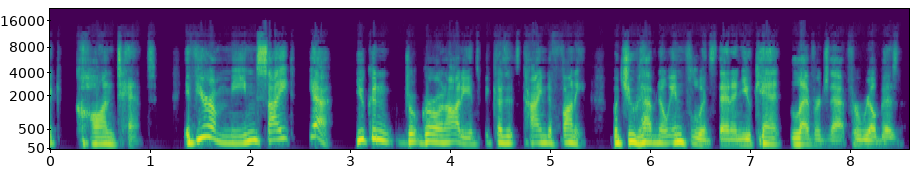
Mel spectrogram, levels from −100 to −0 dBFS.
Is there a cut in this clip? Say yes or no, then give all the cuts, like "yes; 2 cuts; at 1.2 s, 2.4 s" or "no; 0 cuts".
no; 0 cuts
